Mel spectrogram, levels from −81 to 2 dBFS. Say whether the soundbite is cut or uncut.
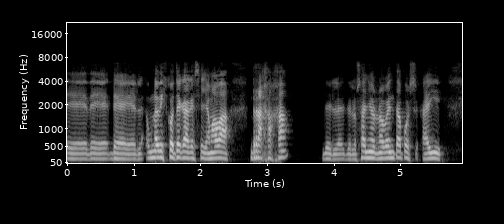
uncut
